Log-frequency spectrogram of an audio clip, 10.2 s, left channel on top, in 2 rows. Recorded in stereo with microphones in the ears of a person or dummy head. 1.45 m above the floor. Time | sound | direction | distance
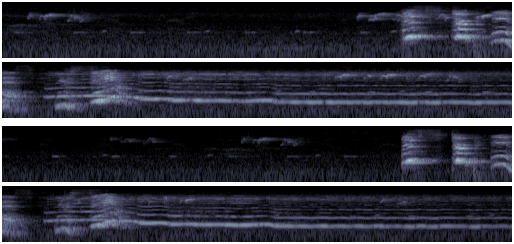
4.0 | a shout | 50° right (ahead or behind) | 0.7 m
5.5 | singing | 65° right (ahead or behind) | 0.6 m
